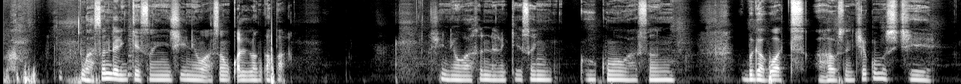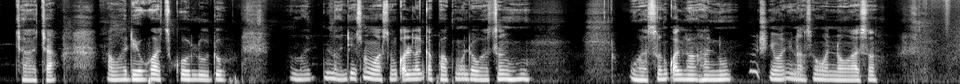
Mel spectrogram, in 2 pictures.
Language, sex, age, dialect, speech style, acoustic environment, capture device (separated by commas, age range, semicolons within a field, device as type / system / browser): Hausa, male, 18-24, Nigeria - Kano, tired, nature; silence, mobile / Linux / Chrome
